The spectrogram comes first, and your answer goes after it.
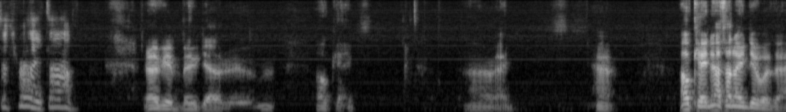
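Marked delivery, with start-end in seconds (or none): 0.0-0.7 put-on squeaky voice, very high and soft. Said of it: "I have to talk like a squeaky voice".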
